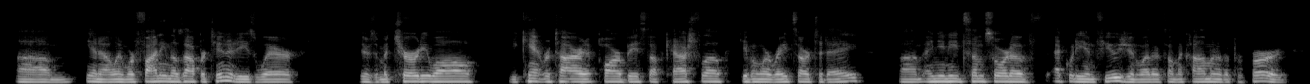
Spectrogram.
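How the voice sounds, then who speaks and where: A man with a New York accent, medium pitch, monotone, flat intonation and a fairly quick pace. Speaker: real estate finance professor and consultant. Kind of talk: podcast interview. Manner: hesitant, many fillers and repeats.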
